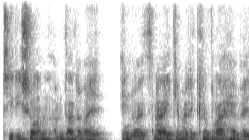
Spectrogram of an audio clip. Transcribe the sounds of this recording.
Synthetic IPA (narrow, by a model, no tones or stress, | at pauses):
tʰiːdiʃɔːna̰mdanəwɨɪnwaθnajɡəmɛdəkʰəvlˠaɦɛvɨ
